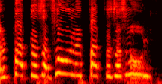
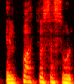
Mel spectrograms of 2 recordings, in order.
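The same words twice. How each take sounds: First: Very high, thin mock shout; happy donkey shouting. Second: Low-pitched, falling lion reply; lion's verdict. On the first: Donkey leaving happy with the verdict, high gleeful mock shouting. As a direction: squeal it in triumph without real volume. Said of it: "sale contento gritando". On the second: Acted. Lion answering the donkey, low-pitched verdict. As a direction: grant it low, as the king. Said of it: "el león le queda mirando y le dice".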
